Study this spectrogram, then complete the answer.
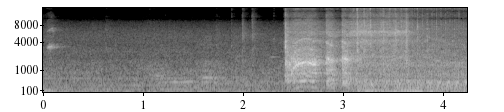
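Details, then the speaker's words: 2001 Honda Civic LX 1.7 L after a timing belt and water pump replacement: a quick crank catches at once and settles into a steady, even idle with no misses or knocks; no valves were bent. "Oh, listen to that, boy. It's purring like a kitten. What do you think? Hey, it sounds good. Sitting there and idling good."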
